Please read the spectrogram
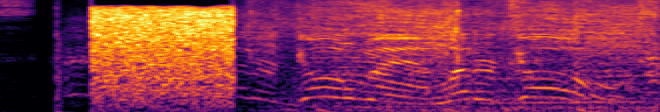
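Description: A burst of loud static hiss lasting about half a second, then a wavering voice whose pitch slides up and down.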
